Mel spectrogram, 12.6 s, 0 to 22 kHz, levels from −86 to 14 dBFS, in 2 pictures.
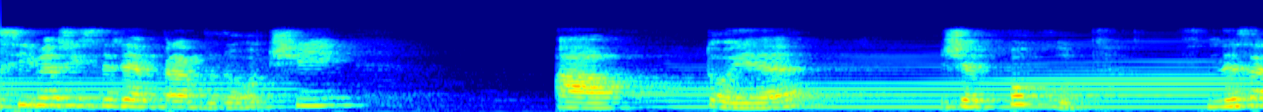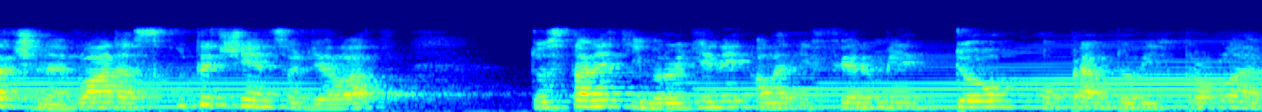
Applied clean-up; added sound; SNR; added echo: none; Wind instrument, woodwind instrument; 10 dB; reverberation time 0.3 s.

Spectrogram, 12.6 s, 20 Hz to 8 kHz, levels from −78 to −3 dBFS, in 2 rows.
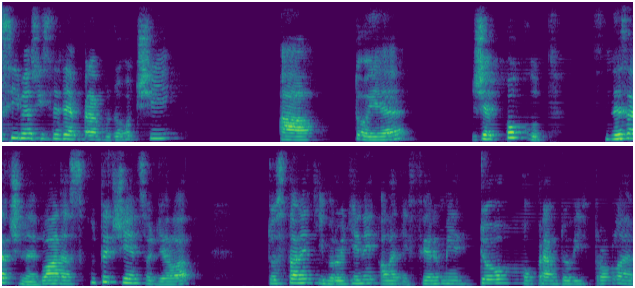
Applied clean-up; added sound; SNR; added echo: neural mask model DeepFilterNet 3.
